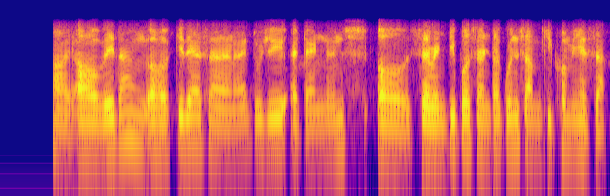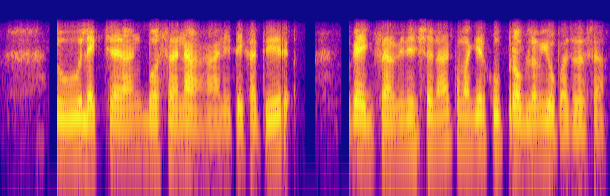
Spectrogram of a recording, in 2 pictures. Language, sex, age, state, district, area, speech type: Goan Konkani, male, 18-30, Goa, Bardez, rural, conversation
